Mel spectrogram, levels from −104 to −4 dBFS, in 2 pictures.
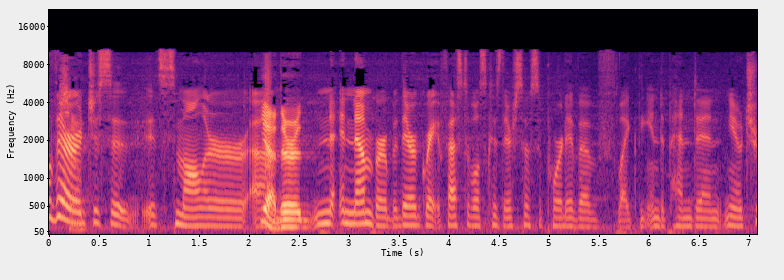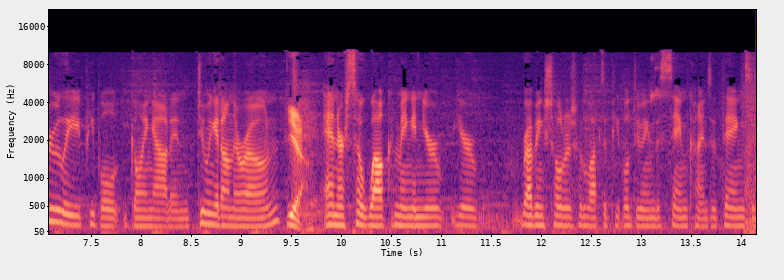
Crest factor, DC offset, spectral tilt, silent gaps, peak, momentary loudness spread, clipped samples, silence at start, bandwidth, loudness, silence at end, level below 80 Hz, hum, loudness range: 22 dB; under 0.1%; -4 dB/octave; none; -2 dBFS; 15 LU; under 0.1%; 0 s; 11 kHz; -24 LUFS; 0 s; -50 dBFS; none; 10 LU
